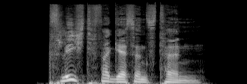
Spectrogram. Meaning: 1. superlative degree of pflichtvergessen 2. inflection of pflichtvergessen: strong genitive masculine/neuter singular superlative degree
- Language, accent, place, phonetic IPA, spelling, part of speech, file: German, Germany, Berlin, [ˈp͡flɪçtfɛɐ̯ˌɡɛsn̩stən], pflichtvergessensten, adjective, De-pflichtvergessensten.ogg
